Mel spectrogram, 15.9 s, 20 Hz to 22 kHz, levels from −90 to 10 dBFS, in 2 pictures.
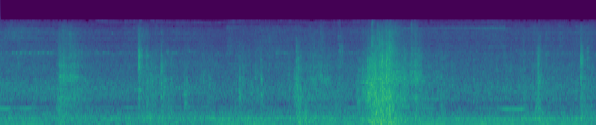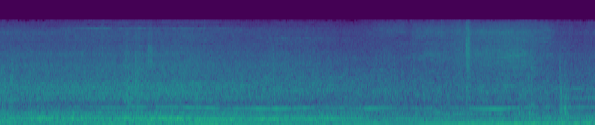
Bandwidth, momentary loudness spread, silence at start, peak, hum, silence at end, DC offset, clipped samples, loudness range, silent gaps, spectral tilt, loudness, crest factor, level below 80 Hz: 11.5 kHz; 8 LU; 0 s; -4 dBFS; none; 0 s; under 0.1%; under 0.1%; 10 LU; none; -4 dB/octave; -29 LUFS; 26 dB; -50 dBFS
